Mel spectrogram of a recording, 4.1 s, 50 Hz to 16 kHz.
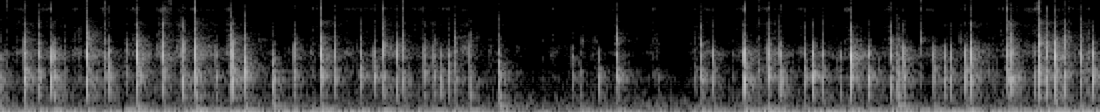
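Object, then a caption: Plastic mechanical keyboard. Both hands type rapidly with their fingertips on an SK61 small 60% mechanical keyboard with a white plastic case and plastic keycaps, resting on a printed desk mat. It makes a stream of short, bright, clacky key taps with little low end, pausing briefly in the middle before resuming.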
